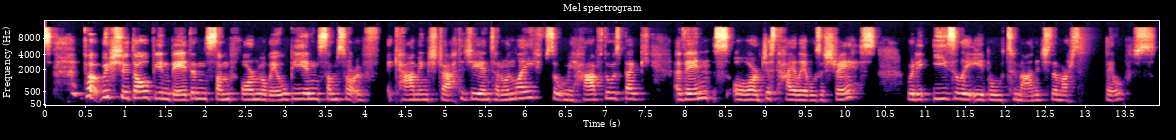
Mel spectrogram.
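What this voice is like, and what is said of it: Scottish accent. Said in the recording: “I know you couldn't guess from my accent, but up in Scotland”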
